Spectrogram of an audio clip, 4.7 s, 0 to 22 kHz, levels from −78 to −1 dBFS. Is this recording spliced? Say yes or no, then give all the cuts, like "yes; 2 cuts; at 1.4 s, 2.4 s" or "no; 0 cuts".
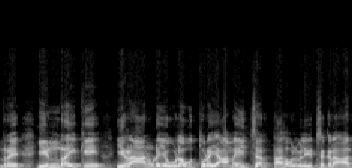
no; 0 cuts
